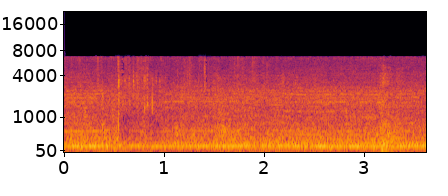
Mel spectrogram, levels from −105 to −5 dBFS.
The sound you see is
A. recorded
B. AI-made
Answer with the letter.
A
